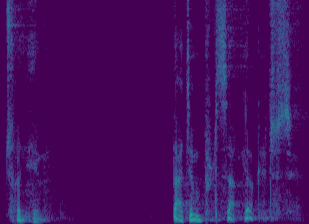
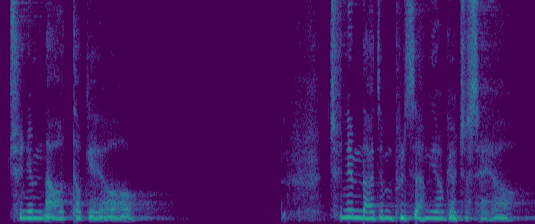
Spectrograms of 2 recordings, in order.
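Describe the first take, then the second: First: Soft, unvoiced plea for mercy; hushed, weeping whisper of prayer. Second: Higher, pleading cry of prayer; desperate prayer, pitched up and pleading; crying out to God. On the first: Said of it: "통곡하며 우는 거예요". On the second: Retold or imitated. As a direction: cry out for mercy, voice lifted. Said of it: "눈물이 터져 나오기 시작해요".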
